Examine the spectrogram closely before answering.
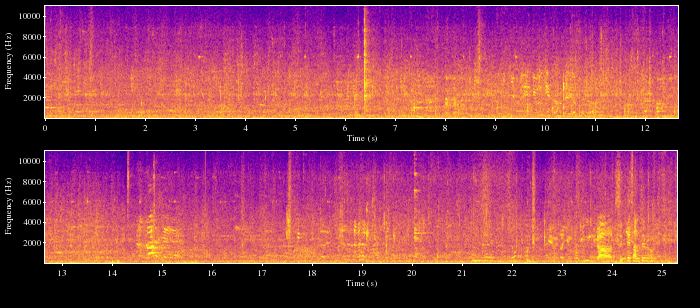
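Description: Low street rumble and wind fill the air outdoors.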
